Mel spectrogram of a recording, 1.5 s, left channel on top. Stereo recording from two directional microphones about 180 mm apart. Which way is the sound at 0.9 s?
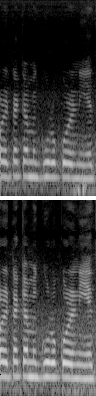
30° right (ahead or behind).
